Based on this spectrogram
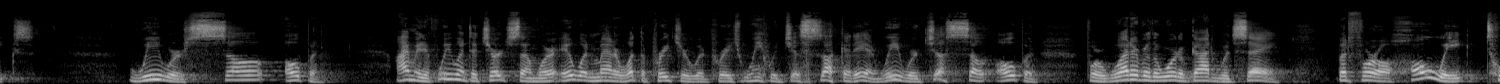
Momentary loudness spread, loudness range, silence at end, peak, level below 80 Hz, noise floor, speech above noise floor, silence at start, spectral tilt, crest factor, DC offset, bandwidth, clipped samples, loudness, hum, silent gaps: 9 LU; 3 LU; 0 s; -6 dBFS; -70 dBFS; -59 dBFS; 36 dB; 0 s; -4.5 dB/octave; 18 dB; under 0.1%; 12.5 kHz; under 0.1%; -24 LUFS; none; none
